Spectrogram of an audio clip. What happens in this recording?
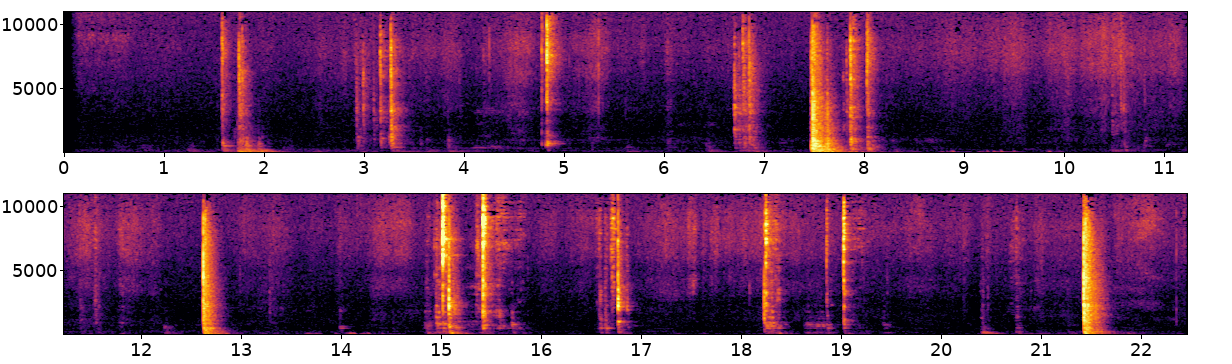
I opened the door, turned on the light, closed the door, opened the wardrobe, took the hanger, hung the hanger, closed the wardrobe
